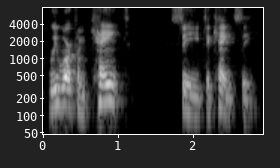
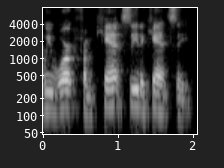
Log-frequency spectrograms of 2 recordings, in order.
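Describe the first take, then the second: First: It is said in a relaxed dialect pronunciation. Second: It is said in careful standard pronunciation.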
